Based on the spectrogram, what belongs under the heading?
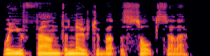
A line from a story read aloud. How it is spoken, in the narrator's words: he asked Richard in a low voice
